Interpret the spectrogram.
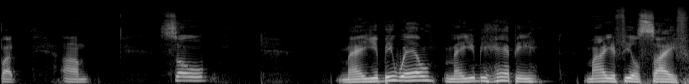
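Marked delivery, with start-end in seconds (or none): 3.4-6.9 badly done, terrible put-on Australian accent. Signing off to the audience with a wish, terrible Australian accent. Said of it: "That was a terrible Australian accent".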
